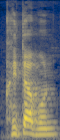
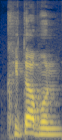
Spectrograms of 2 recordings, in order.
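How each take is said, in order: No difference in how they are said.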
